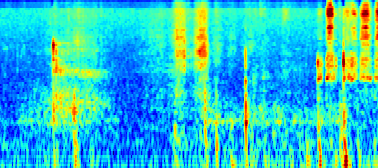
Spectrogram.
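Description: Pen or marker writing notes about blood plasma on a board, a few separate scratchy strokes and taps in a quiet room, with a busier burst of quick strokes near the end.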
